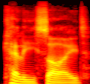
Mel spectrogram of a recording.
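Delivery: plain reading voice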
